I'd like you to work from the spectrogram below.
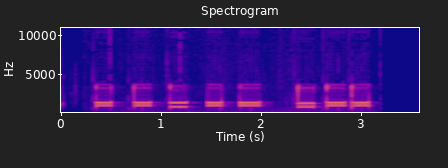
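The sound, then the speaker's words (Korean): A quick run of eight telephone keypad beeps, each a short steady dual-tone press, spaced in a brisk uneven rhythm as a bank account number is dialed into an automated phone banking service for a balance inquiry. No voices. “계좌번호와 샵 버튼을 눌러주십시오.”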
